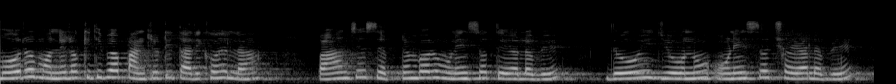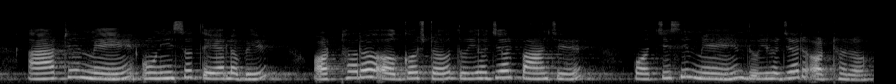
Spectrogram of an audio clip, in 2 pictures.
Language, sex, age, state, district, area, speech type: Odia, female, 45-60, Odisha, Boudh, rural, spontaneous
